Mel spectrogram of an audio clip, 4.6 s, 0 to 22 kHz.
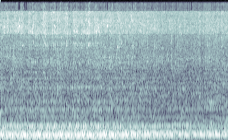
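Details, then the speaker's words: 2018 Ford Mustang GT with new turbo kit on E85, air-fuel ratio reading good and not lean: steady even idle with a smooth low pulse, no ticking or tapping; normal idle. "Yeah, it idles good. Air fuel is good."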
